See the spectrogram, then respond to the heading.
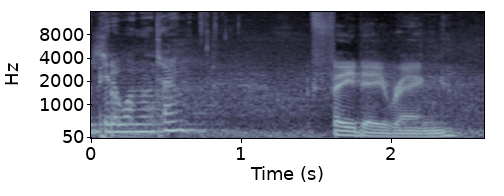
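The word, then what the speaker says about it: federing: So make sure you get that right vowel sound in the first. Should we repeat it one more time? Fade ring. Fade ring.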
